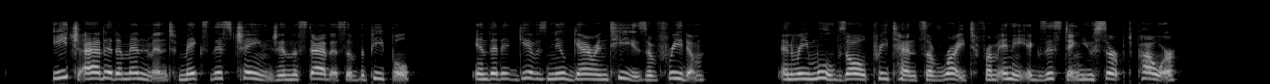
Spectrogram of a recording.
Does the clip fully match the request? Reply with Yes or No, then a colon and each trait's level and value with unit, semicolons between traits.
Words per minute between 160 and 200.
No: average, 145 wpm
